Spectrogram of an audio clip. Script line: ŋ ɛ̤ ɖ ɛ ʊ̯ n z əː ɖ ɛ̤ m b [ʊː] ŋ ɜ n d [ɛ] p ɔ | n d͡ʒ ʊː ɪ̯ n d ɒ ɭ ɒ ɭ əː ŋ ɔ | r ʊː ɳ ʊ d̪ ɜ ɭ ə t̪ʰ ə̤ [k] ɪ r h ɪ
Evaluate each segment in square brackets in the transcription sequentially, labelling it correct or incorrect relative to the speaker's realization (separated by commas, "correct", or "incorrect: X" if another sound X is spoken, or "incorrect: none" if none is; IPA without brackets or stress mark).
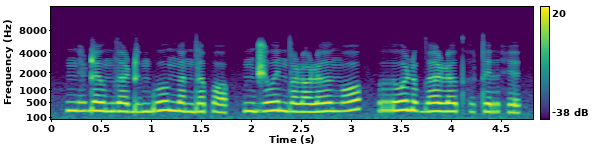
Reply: correct, incorrect: ɜ, incorrect: t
